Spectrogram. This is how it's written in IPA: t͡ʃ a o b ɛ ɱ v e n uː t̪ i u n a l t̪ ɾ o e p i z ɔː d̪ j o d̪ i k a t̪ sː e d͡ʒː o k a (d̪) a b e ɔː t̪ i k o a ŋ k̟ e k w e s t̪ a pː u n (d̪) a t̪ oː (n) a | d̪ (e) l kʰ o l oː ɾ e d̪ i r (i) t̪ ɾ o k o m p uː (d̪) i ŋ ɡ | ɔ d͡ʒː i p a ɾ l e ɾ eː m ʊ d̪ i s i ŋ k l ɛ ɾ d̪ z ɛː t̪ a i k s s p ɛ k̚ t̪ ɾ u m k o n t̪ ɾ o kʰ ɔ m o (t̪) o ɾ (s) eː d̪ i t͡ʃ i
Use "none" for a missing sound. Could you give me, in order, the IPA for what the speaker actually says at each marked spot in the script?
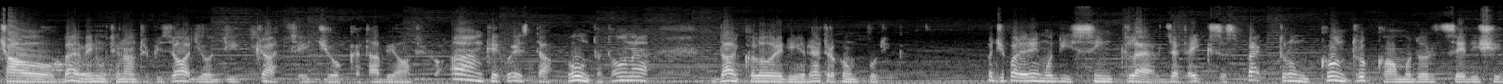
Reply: t̪, t̪, n, a, ɛ, t̪, d̪, s

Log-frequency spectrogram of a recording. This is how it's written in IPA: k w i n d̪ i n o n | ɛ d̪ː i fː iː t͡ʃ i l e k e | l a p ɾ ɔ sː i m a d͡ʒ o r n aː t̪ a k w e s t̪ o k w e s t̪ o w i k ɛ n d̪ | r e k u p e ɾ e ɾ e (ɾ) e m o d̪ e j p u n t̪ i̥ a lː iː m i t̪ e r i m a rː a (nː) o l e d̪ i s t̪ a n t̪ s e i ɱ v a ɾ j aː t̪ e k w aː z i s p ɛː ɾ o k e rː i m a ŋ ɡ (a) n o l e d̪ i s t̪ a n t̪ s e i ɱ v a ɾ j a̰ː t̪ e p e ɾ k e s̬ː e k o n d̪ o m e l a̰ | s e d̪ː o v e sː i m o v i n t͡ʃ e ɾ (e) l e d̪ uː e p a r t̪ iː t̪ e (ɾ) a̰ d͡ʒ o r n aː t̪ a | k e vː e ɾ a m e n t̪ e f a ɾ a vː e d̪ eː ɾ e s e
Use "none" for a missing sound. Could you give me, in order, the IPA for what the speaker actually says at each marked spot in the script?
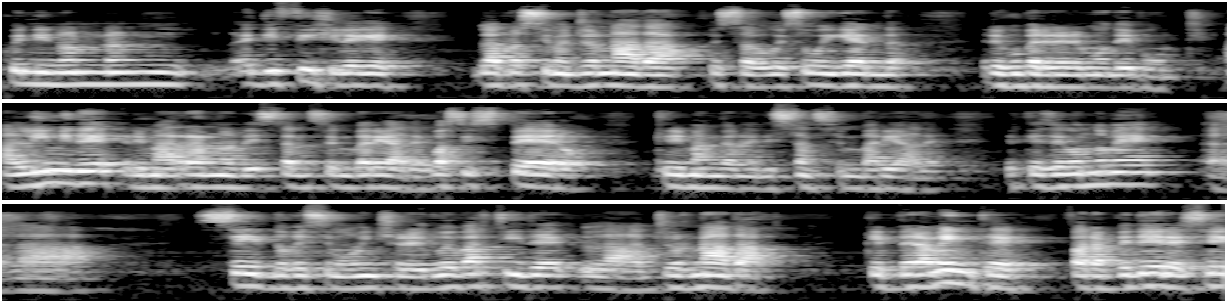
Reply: ɾ, nː, a, e, l

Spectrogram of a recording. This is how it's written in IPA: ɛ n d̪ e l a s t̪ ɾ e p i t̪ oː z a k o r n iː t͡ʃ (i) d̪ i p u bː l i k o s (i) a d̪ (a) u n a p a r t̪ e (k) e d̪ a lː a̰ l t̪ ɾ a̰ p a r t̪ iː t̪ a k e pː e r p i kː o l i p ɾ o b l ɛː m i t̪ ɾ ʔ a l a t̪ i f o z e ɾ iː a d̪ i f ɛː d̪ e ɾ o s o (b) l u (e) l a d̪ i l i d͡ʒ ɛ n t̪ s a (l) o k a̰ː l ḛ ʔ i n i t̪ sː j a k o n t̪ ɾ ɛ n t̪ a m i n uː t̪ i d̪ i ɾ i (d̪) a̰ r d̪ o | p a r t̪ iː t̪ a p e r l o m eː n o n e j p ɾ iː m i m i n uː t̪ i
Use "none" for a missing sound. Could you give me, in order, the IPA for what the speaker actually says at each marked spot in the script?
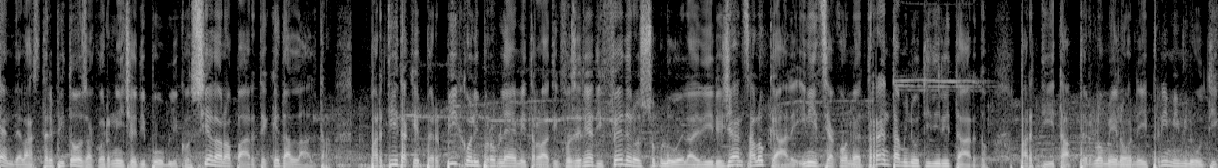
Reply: e, iː, a, k, b, e, l, t̪

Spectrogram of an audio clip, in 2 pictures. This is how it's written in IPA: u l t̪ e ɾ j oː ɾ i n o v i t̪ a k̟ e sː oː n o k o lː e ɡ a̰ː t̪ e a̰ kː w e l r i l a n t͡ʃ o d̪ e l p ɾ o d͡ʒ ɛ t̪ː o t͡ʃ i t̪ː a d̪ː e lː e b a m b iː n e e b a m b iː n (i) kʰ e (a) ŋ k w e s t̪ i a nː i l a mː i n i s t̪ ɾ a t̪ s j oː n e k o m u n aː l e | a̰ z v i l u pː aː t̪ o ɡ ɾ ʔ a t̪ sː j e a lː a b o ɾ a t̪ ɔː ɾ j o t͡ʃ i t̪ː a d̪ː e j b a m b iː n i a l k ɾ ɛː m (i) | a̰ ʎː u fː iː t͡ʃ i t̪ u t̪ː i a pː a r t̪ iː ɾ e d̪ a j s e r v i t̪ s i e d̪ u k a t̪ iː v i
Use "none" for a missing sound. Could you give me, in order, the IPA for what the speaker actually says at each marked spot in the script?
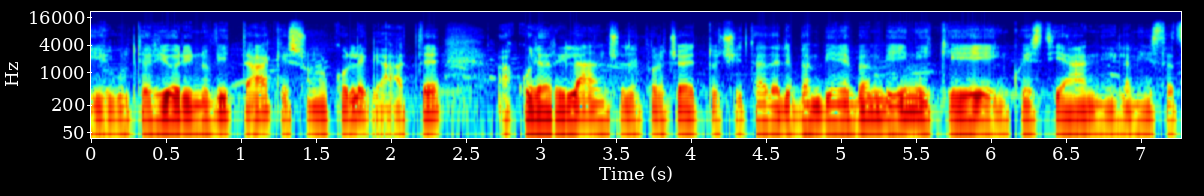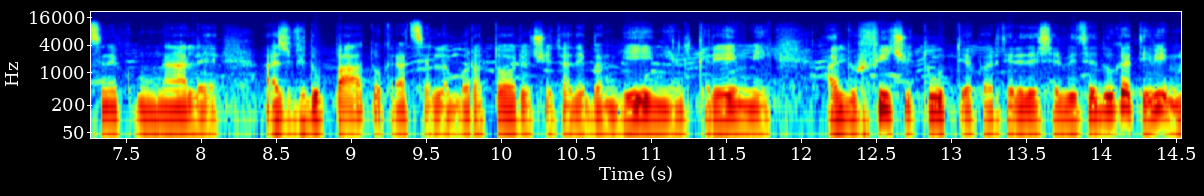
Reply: i, i, i

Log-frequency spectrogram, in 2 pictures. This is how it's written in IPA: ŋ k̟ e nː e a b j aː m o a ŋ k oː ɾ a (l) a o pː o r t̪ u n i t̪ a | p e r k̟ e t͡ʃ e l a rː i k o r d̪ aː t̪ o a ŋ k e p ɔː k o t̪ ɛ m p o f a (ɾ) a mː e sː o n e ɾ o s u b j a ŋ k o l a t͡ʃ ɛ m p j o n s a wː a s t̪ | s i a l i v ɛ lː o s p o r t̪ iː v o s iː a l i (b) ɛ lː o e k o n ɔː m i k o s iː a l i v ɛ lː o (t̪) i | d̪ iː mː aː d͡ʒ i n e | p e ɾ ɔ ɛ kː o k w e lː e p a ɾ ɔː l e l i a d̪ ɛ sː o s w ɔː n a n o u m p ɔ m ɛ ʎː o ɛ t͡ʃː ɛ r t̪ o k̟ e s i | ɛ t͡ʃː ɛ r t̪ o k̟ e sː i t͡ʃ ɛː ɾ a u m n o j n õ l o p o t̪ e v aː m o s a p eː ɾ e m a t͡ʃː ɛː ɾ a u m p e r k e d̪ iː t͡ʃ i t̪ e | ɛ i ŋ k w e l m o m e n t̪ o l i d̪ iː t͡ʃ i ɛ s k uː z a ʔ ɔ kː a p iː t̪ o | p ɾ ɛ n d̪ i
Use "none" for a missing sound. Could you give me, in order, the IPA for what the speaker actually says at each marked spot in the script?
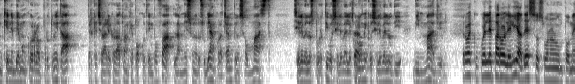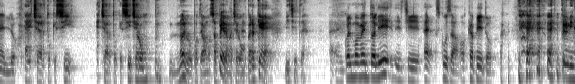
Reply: l, l, v, d̪

